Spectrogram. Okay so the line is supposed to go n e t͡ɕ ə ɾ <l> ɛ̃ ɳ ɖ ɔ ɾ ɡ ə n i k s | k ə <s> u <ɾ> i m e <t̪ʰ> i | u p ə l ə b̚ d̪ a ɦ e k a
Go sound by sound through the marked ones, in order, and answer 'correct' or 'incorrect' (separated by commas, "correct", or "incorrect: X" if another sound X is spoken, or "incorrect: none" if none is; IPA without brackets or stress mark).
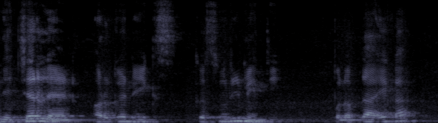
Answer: correct, correct, correct, incorrect: t̪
